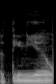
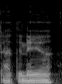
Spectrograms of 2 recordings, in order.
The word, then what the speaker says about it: Aitana: It is pronounced Aitana, not Athenea or Athena. It's just Aitana.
